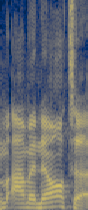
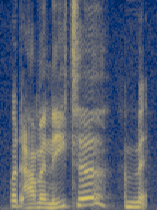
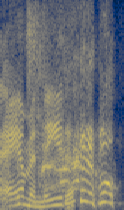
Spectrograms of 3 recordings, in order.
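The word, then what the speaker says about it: Amanita: the company because I I call it the Aminata apparently that's not Right. It's a minute or ammonita.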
